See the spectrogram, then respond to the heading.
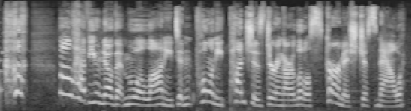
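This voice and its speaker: An actress voicing a feisty, teasing old granny in a video game. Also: female voice, sits high, very animated, a little slow, fairly bright tone, full character voice. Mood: mock indignant.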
